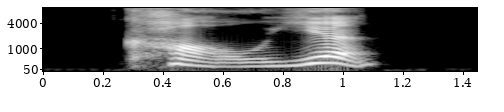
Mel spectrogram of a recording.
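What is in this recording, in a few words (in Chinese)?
"考验", Chinese; HSK; HSK6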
